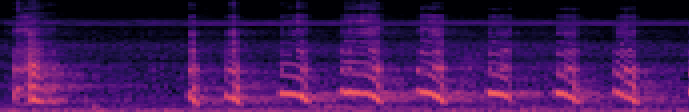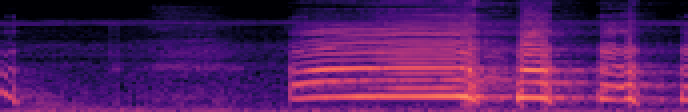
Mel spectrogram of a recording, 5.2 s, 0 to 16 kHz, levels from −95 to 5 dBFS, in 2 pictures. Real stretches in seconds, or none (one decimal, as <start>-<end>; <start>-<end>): 0.0-1.3; 2.2-5.2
